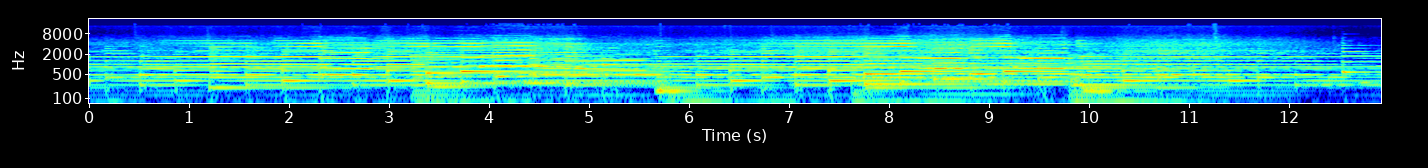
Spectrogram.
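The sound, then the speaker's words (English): A film's theme music plays alone at moderate volume, with sustained, melodic tones shifting smoothly from phrase to phrase and no talk over it. “One piece of music plays throughout the movie. You can hear it now in the background, but let me be quiet a moment so you can catch the theme.”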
